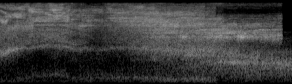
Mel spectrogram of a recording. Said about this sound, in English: The steam from my dinner hissed.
